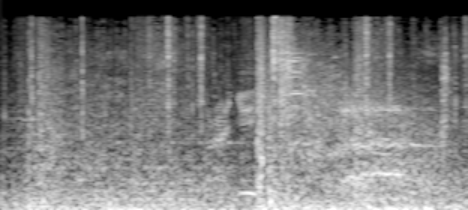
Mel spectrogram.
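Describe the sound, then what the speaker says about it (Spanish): Gunfire in the video game Uncharted: Drake's Fortune, a burst of sharp shots over a constant game background, with a louder blast near the middle of the clip. "Ahora, tres tiros de escopeta,"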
